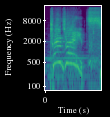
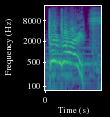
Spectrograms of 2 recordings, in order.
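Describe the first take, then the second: First: It is said weakly and pathetically. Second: It is said strongly and confidently.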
